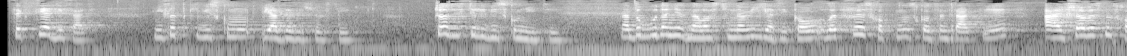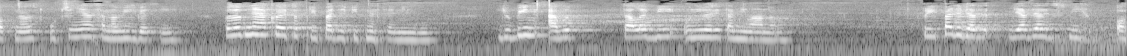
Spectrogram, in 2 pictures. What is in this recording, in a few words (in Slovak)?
slovensky; Station 10 forschungsergebnisse zu mehrsprachigkeit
